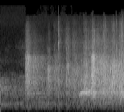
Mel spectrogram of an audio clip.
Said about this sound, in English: Yeah. Oh, you should clap. Uh, you should clap. You should clap out until your hand starts hurting you.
